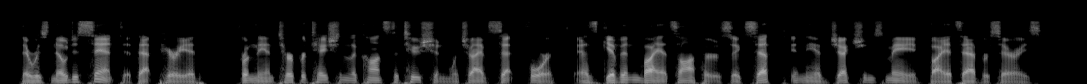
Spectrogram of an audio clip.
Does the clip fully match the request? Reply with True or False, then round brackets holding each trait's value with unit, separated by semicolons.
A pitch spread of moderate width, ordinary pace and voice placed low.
True (4.9 semitones; 170 wpm; 80 Hz)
